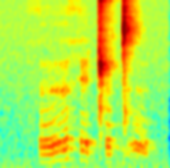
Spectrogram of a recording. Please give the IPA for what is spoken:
hɘː heǁøɡ͡ǀɘ

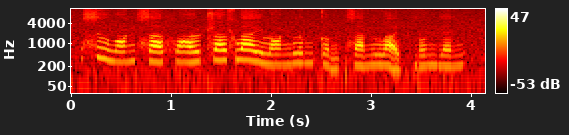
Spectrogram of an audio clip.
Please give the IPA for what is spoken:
sɹ̩˥˩wɑ˧˥ŋ sä˧˥fɑ˧˥ʊ̯ʈ͡ʂä˥ʂwa˥˩ɪ̯ ɻɑ˧˥ŋlʊ˥ŋt̪ɤ̰˨˩ŋt͡sa˧˥n lwa̰˨˩ɪ̯pʰjo˦ʊ̯n̪jɛ˧˥n

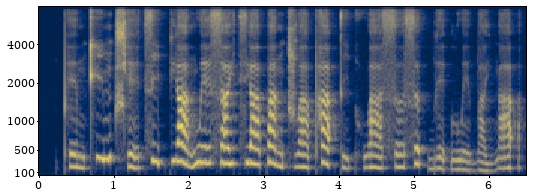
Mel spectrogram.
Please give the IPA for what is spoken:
pʰe˨˩mkʰi˦mt͡ɕʰe˨˩ t͡si˦ʔkja˥˧n̪we˦ sa˦jt͡sja˦pa˥˧n t͡ɕwa˧pʰa˦ʔt̪i˨ʔ hwa˧ sə˧sə˦t̚be˨ʔ lwe˨˩ba˨˩jŋa˦ʔ

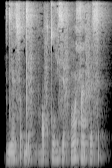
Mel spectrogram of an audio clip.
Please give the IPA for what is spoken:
dʲɛ̃sʊʔdʲaf bʱɔftwi̤ zʲafʔõ ħɛ̃fɪs

